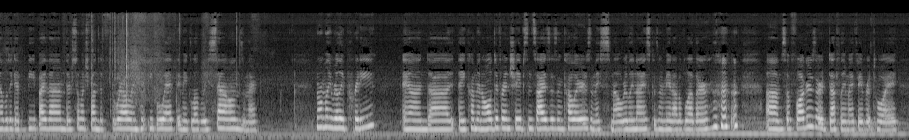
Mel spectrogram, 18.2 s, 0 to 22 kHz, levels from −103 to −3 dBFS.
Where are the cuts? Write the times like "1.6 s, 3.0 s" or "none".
none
